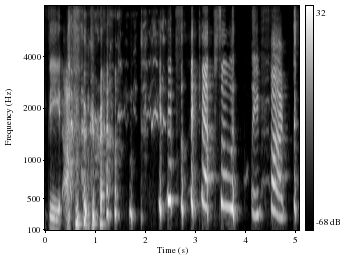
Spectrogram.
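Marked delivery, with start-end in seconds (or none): 2.3-5.0 very high, slow disbelieving squeal; exasperated squeal. Retold or imitated. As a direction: stretch it out in high-pitched disbelief. Trunk three feet off the ground.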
